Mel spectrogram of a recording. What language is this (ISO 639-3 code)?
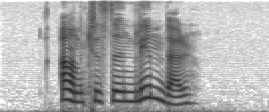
swe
